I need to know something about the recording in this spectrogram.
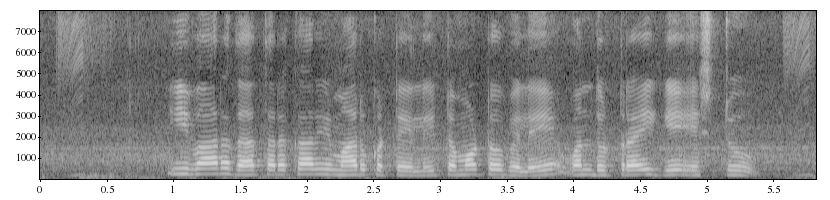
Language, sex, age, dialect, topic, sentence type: Kannada, female, 31-35, Central, agriculture, question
